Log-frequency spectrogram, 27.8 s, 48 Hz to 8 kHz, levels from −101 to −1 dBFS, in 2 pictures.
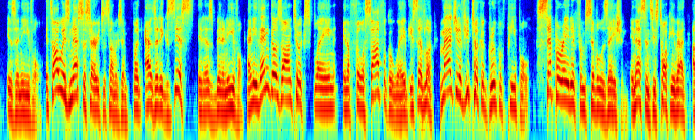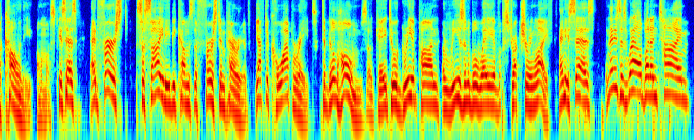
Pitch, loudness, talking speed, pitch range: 175 Hz, -12 LUFS, 190 wpm, 145-210 Hz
